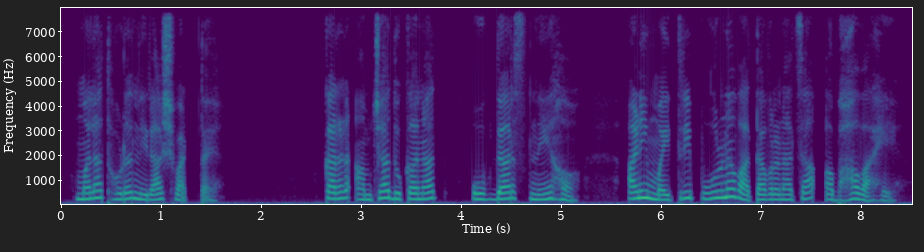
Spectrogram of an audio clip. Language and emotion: Marathi, sad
